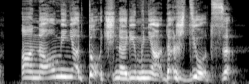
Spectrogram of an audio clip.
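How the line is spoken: Dejected mutter. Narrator (Russian): Сокрушенно пробормотал Абрахас

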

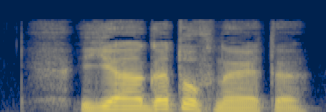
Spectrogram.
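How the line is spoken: Fervent exclamation. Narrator (Russian): с жаром воскликнул Анри

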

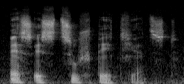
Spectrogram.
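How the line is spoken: Calm stranger. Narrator (German): Der Fremde sagte ruhig

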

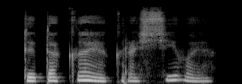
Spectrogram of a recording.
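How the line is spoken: Whisper. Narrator (Russian): прошептал

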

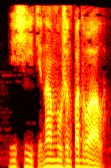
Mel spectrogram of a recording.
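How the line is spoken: Wheezing, struggling for breath. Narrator (Russian): прохрипел я, с трудом выдыхая стремительно густеющий воздух

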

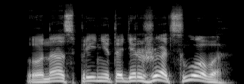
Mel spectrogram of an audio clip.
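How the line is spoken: Plain. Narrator (Russian): сказал Лемон

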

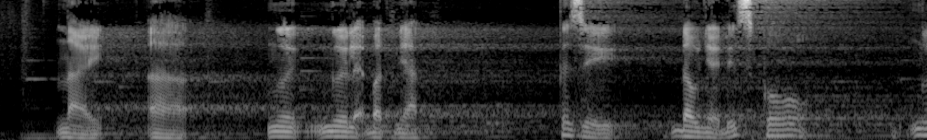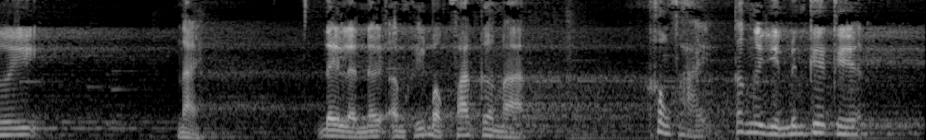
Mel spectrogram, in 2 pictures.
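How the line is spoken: Ghost stammering in shock. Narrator (Vietnamese): Một con quỷ trợn mắt, miệng lắp bắp

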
